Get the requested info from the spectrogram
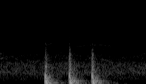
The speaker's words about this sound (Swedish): Sten var modig och knackade på den lilla dörren.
